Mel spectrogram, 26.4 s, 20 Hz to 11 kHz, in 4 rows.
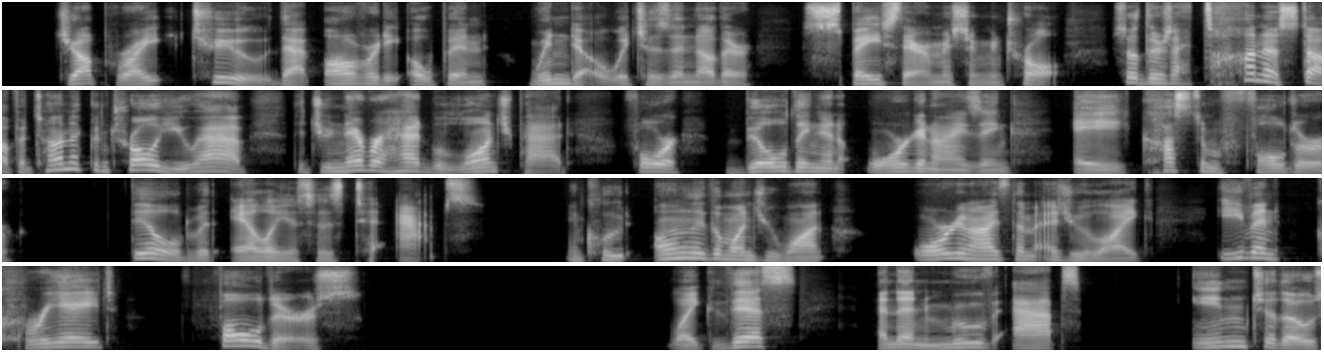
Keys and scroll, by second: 20.3 shift+super+n, 21.3-23.4 typing.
